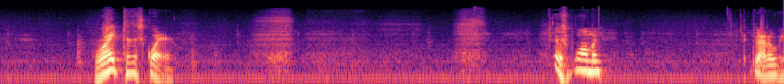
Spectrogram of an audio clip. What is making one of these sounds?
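An elderly man speaks slowly and haltingly, close to a microphone.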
